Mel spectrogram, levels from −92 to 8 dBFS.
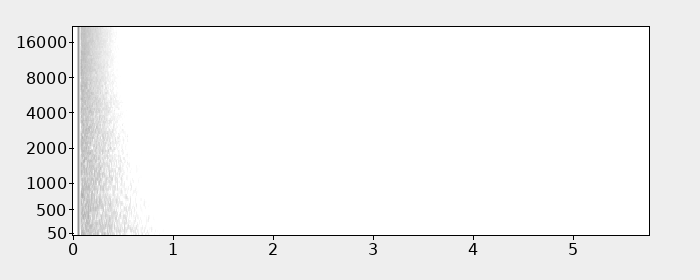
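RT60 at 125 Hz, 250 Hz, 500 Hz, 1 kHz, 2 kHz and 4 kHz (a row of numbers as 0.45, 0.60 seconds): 1.5, 1.5, 1.4, 1.2, 1.1, 0.95 seconds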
